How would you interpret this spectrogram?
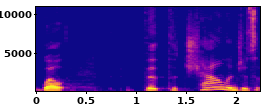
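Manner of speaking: usual speaking voice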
